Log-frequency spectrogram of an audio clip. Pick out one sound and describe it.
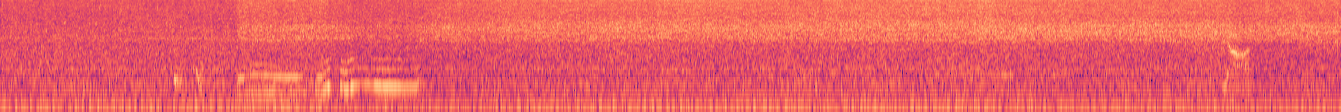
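Meat sizzles in a hot frying pan.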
